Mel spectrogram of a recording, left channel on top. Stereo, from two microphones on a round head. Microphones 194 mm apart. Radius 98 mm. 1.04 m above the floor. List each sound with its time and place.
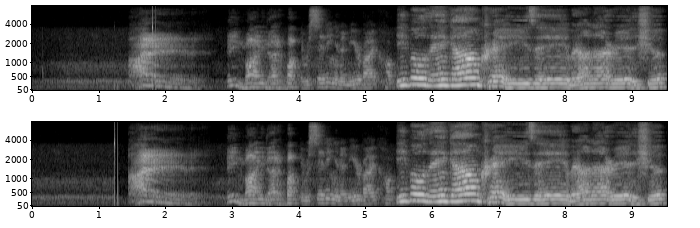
1.4 s singing: 45° right (ahead or behind), 0.6 m
4.0 s a man speaking: 70° right (ahead or behind), 1.8 m
5.5 s singing: 40° right (ahead or behind), 1.0 m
